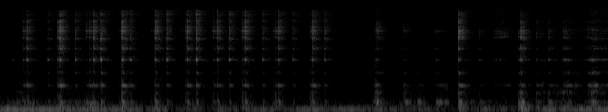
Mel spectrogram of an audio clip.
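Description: Fingertips and nails tap the glass wall of a medium, wax-filled glass candle jar with a red label and gold metal lid, held in the hands. The result is a quick, irregular run of bright, clicky glassy taps, each with a short ring, over a steady low hum.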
